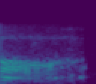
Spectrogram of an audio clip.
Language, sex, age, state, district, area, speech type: Manipuri, male, 60+, Manipur, Imphal East, rural, conversation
